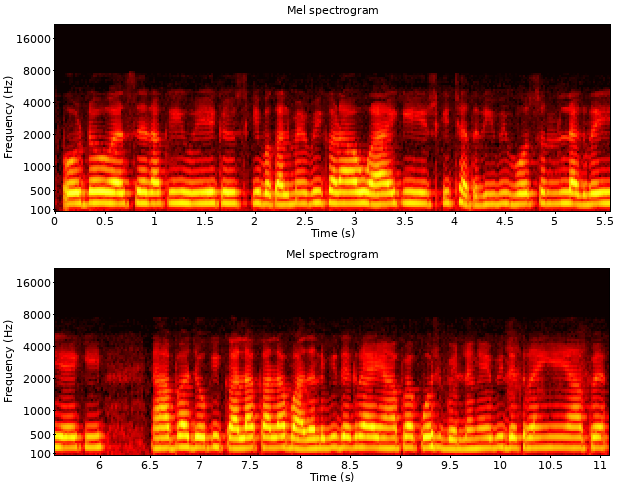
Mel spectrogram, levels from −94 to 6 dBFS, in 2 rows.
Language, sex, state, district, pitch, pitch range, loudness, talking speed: Hindi, female, Chhattisgarh, Rajnandgaon, 225 Hz, 220-230 Hz, -23 LUFS, 240 wpm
